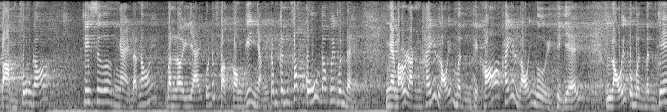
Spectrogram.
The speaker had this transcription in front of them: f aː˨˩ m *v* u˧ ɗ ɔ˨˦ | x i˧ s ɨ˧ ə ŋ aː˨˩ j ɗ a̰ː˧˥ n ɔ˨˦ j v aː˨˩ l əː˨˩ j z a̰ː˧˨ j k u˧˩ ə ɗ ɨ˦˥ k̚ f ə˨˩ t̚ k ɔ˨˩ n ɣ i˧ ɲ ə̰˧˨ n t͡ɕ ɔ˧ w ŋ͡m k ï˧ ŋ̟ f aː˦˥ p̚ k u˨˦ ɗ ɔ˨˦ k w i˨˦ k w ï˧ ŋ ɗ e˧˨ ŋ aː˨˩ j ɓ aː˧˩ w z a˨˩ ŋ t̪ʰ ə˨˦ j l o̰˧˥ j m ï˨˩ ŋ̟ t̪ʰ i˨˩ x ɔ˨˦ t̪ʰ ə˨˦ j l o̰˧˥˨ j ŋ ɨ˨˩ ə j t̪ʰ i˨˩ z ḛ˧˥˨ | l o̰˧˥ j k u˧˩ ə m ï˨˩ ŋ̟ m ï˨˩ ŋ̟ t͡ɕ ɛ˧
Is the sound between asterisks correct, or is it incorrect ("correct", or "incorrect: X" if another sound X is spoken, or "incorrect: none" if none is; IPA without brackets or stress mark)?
incorrect: f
